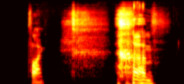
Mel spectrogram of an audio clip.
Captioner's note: laughs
